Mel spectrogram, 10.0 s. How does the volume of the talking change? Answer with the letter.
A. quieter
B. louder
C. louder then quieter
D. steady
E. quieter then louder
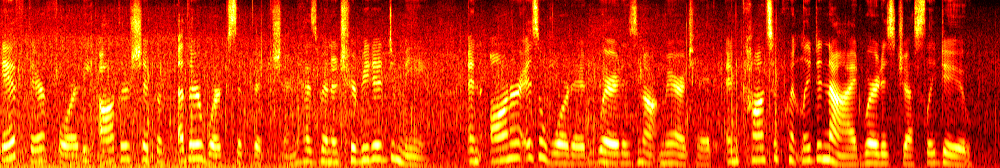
D.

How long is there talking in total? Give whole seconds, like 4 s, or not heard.
10 s.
